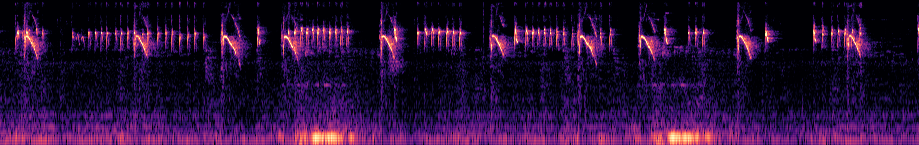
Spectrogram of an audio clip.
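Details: Crimson sunbird nestling calling to its parent, used as a lure: steady series of high buzzy trills and sharp falling notes, groups recurring irregularly, with occasional low humming in the background.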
